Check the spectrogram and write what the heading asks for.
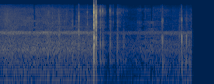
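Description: Steady night insect chorus with a high, even drone, broken about halfway by one sharp click or knock. A few faint clicks follow before the sound cuts off abruptly.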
